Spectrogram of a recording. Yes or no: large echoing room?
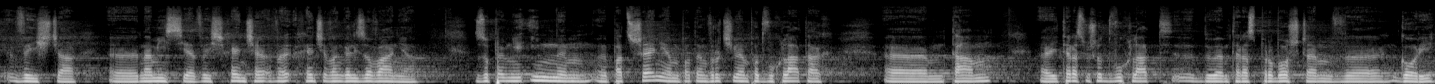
yes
